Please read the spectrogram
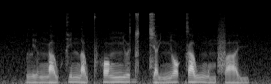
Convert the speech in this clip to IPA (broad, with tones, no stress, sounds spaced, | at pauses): l i˩ ə̯ ŋ aː˩˧ w k i˧˥ n a˧˩ w pʰ ɔː˧˥ ŋ ɲ ɯː˧˥ d o˧ t̚ t͡ɕ a˩ j ɲ ɔː˧˥ k a˧˥ w ŋ o˩˧ m f a˩ j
